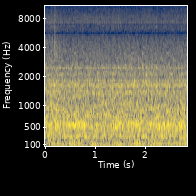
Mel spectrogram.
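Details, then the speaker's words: Dual 1.25GHz Power Mac G4 MDD with Verax dampened fan kit, redesigned heatsink and slower power supply fans, booting from CD with the drive still spinning: low, even whoosh and faint steady hum, no rattles; much quieter than the stock G4. "But you can hear already that this G4 sounds much lower. The frequencies are less clashing, and if you hide it under your table, you probably would not even hear it's there."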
